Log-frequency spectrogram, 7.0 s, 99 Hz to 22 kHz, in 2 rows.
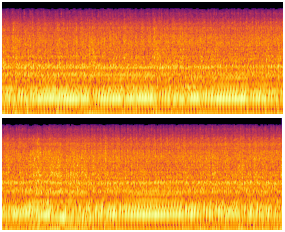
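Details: Possibly 1973 VW Baja Beetle, air-cooled flat-four, long-stored with no air cleaner, after choke adjustment and throttle cable lube: loud, steady low idle that dips briefly then settles even, clean throttle return; normal.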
